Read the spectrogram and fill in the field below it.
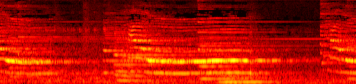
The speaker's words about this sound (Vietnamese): Cùng lúc đó, ở trên mái nhà có tiếng mèo kêu lên choe choé.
